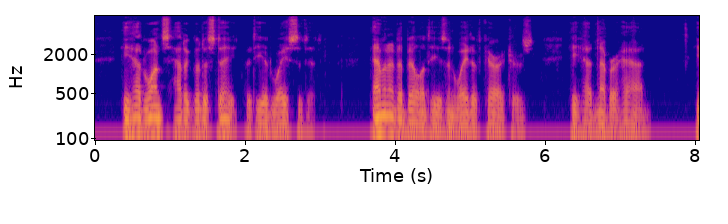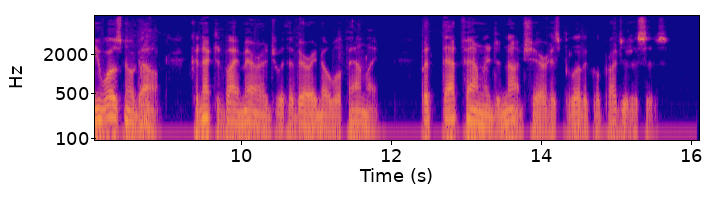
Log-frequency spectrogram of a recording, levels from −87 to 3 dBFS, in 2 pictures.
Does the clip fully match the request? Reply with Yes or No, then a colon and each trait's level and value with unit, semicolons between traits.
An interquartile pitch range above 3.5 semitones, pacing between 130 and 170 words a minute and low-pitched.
Yes: average, 4.8 semitones; average, 160 wpm; very low, 95 Hz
